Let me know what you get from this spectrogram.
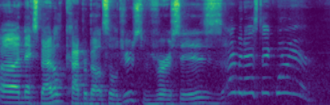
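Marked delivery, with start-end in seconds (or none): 3.0-4.2 very high voice, jumped up an octave. Announcing the next battle contestant, in a voice raised an octave. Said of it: "He has gone up an octave".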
